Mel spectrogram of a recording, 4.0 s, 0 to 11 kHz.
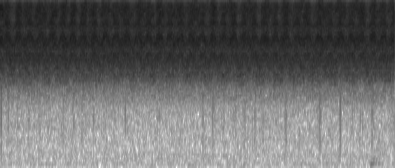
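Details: Bear cicada in a small park, 24 July 2026, delivering a continuous, intense high-pitched buzzing drone with a slight rapid flutter, unbroken for the whole stretch.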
